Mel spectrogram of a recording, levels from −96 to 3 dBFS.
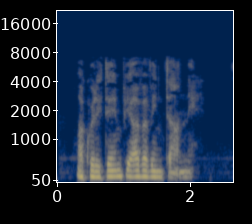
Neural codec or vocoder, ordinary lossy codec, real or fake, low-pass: none; MP3, 64 kbps; real; 7.2 kHz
